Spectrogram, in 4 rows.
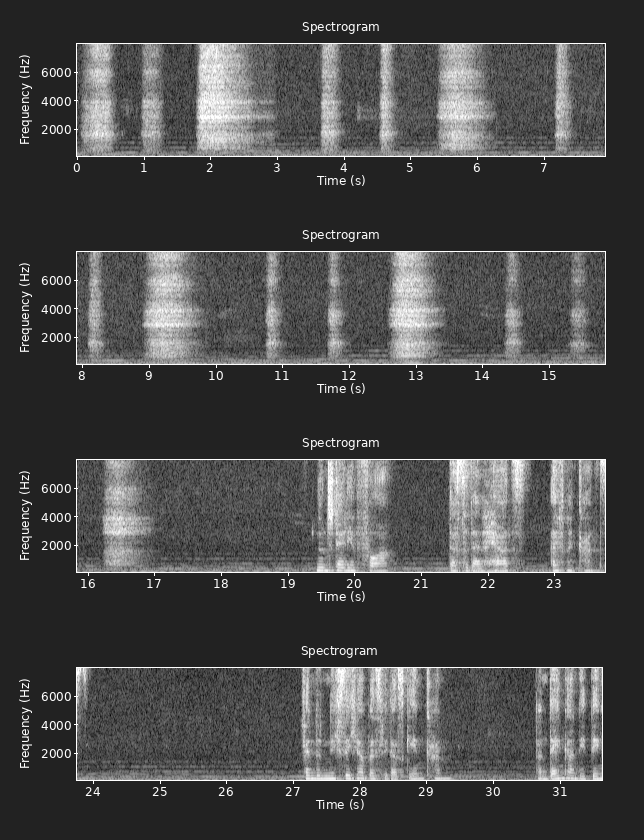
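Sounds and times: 
slow deep inhalations during a guided breathing meditation: 0.0 - 6.5, 7.1 - 13.6, 14.2 - 17.2
steady low drone: 0.0 - 31.6
speech: 19.4 - 20.6, 21.4 - 23.9, 27.2 - 29.5, 30.7 - 31.6.

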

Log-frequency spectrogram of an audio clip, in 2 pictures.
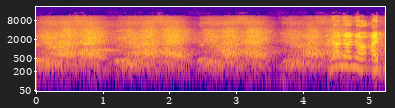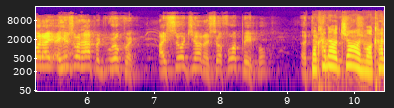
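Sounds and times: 
crowd chanting USA: 0.0 - 5.7
speech: 4.6 - 10.4.

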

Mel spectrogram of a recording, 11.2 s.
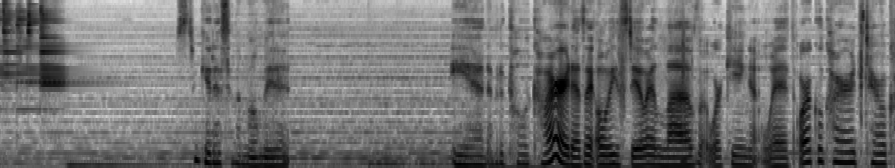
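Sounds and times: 
ritual bell ringing: 0.0 - 1.0
speech: 2.4 - 3.8, 5.7 - 11.1.

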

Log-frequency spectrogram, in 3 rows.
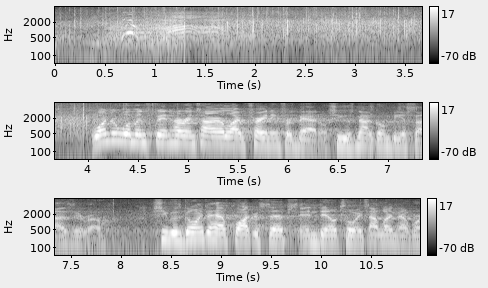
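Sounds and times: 
audience applause: 0.0 - 4.1
people whooping and cheering: 0.2 - 2.3
speech: 4.0 - 10.9.

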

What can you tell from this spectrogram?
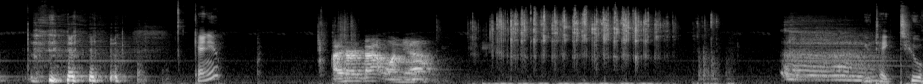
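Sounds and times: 
laughter: 0.3 - 1.6
speech: 0.3 - 2.3, 3.3 - 4.4, 8.8 - 9.2
dice rolling and rattling: 3.2 - 3.7, 4.7 - 7.4.

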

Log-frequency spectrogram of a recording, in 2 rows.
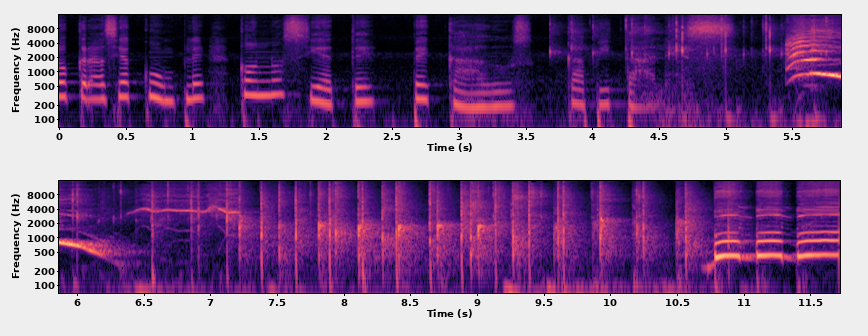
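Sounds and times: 
speech: 0.0 - 5.0, 10.7 - 11.7
audience finger snapping: 3.7 - 10.8.

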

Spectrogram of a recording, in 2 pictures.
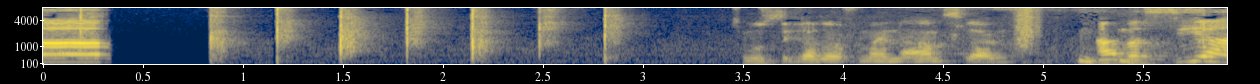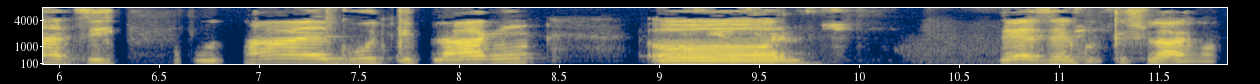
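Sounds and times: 
applause: 0.2 - 2.7
speech: 3.5 - 10.0, 10.7 - 11.8.

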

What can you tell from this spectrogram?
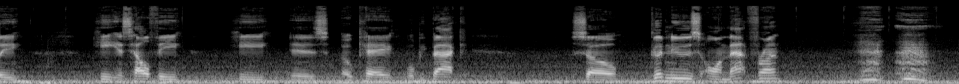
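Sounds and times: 
speech: 0.0 - 0.3, 1.0 - 4.8, 5.7 - 7.9, 8.5 - 9.4
person coughing: 8.6 - 9.4.

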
